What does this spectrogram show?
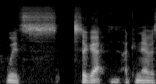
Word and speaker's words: Sagat: And it's Sagat. It's like, that's text. That doesn't work that way. Anyway, the way I normally say it rhymes with the word that, you know, Saget. Is like not Bob Saget.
